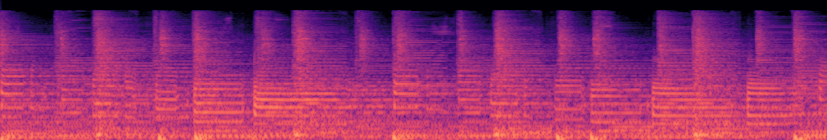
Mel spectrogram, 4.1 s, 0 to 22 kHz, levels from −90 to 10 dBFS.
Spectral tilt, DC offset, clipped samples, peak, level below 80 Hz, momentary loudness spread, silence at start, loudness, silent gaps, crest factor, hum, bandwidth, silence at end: -4.5 dB/octave; under 0.1%; under 0.1%; 0 dBFS; -26 dBFS; 3 LU; 0 s; -17 LUFS; none; 16 dB; none; 16 kHz; 0 s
